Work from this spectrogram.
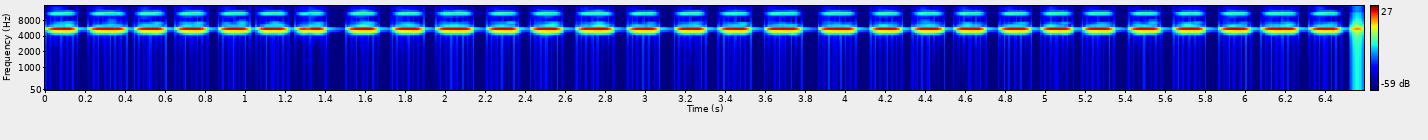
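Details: Male cricket chirping on a summer evening: a steady run of short, high-pitched pulses, roughly four each second, with a few brief gaps in the rhythm, over a silent background.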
